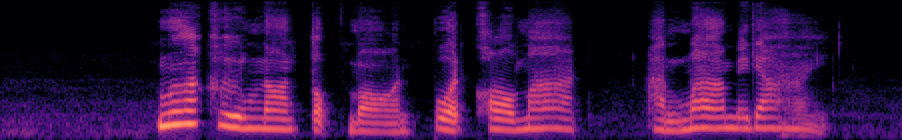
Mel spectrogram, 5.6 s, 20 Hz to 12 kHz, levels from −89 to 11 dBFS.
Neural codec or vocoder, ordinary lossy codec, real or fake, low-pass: codec, 24 kHz, 1 kbps, SNAC; none; fake; none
